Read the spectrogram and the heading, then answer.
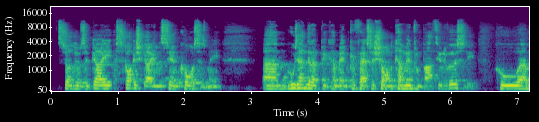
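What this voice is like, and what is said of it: Welsh accent. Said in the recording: “my accent stuck out because I was a Welshman”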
